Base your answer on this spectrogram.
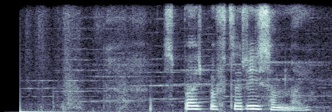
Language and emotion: Russian, sad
